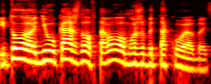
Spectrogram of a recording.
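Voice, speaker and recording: A man with a bright, sharp tone at a moderate pace, against a quiet background. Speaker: streamer. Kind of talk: casual reaction commentary. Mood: relaxed, mildly opinionated.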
